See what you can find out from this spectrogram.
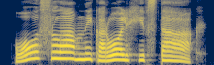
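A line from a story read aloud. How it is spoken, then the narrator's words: Ingratiating, silky. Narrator (Russian): вкрадчиво начал он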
